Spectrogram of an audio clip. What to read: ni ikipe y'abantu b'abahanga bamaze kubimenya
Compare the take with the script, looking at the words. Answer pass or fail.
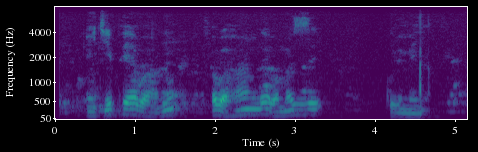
pass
